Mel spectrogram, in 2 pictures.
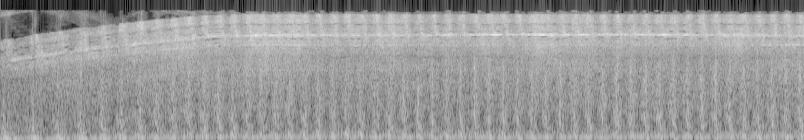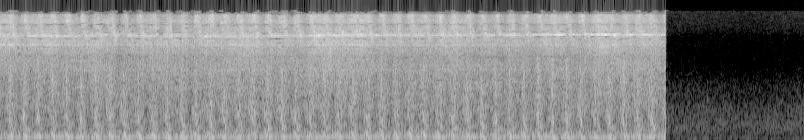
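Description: A game helicopter's rotor chops loudly and steadily.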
